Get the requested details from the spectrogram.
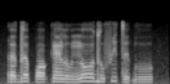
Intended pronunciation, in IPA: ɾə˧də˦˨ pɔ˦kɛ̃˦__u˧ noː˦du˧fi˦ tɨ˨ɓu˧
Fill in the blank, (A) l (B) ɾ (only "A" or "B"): A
